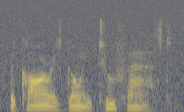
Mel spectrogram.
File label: Sentence Noise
